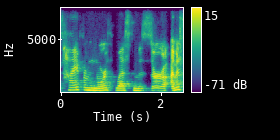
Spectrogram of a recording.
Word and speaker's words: Missouri: Daisy says, hi from Northwest Missouri.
